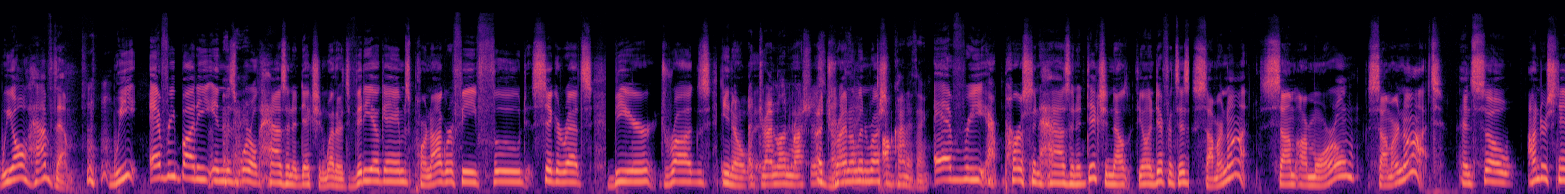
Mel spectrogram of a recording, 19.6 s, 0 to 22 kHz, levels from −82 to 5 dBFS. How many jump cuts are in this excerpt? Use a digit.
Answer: 2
